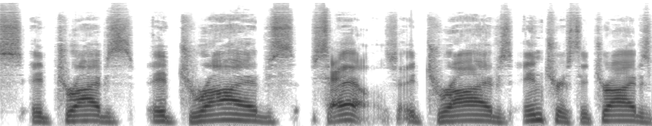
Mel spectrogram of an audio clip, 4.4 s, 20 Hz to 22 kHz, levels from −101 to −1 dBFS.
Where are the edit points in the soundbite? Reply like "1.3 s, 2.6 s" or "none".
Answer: none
